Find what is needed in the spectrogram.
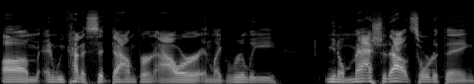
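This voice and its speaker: Over a very clean recording with a silent background, a man with an American accent speaks at a moderate pace in a bright, sharp tone, fairly low in pitch with ordinary pitch variation. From US Midwest (St. Louis). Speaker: podcast host, reseller. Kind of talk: casual chat.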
